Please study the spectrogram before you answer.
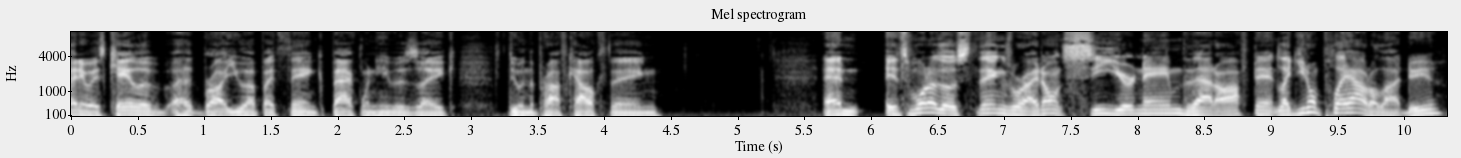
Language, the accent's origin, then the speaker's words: English; Alaska, United States; I'm from Alaska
